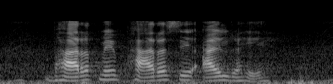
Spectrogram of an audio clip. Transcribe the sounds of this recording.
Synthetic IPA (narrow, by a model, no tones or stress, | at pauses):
bʱaːɾət̪mẽbʱaːɾəseʔaːɪlɾəɦeː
